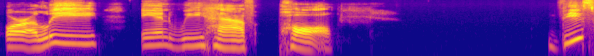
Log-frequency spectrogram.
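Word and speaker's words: Auraleigh: So we have Sonia, Byron, Aralee, who for the listeners, that is spelled A-U-R-A-L-E-I-G-H. So Aralee, and we have Paul.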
